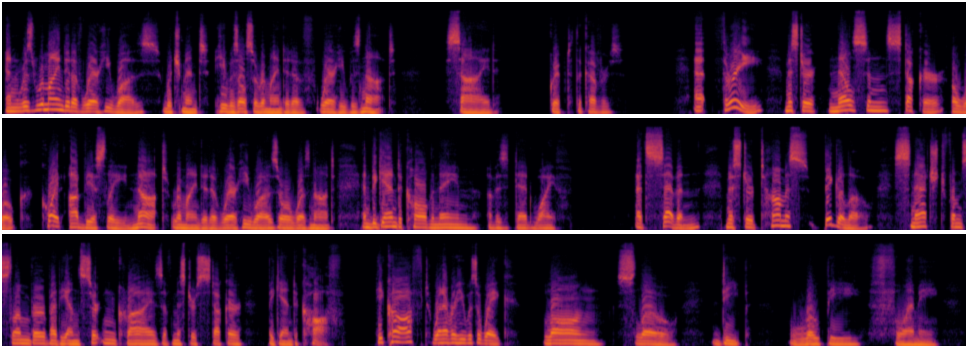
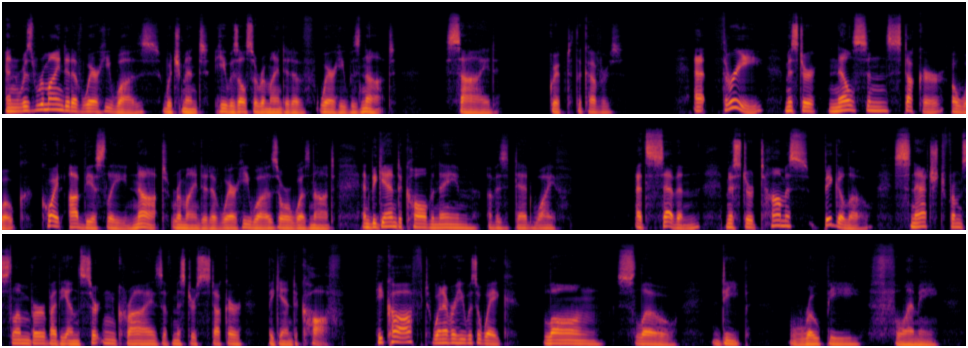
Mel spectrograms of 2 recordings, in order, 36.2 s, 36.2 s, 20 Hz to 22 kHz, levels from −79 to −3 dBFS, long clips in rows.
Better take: second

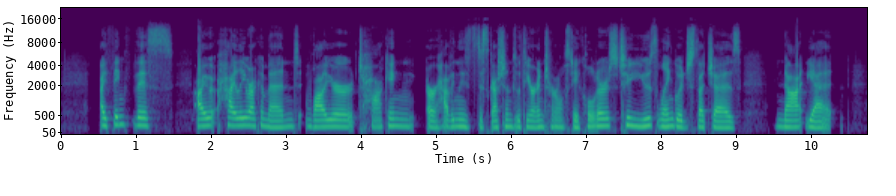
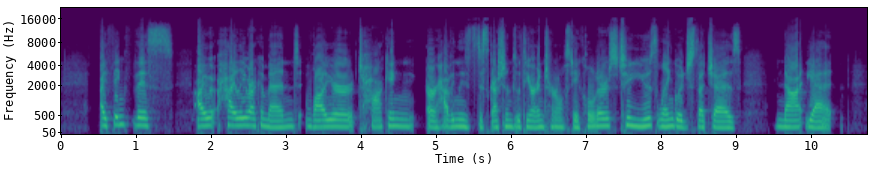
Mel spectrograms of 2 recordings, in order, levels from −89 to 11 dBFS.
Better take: first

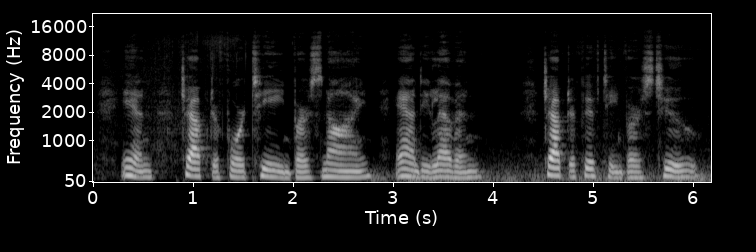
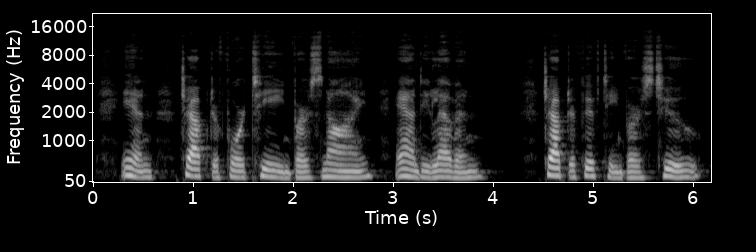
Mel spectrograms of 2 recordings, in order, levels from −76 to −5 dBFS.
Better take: second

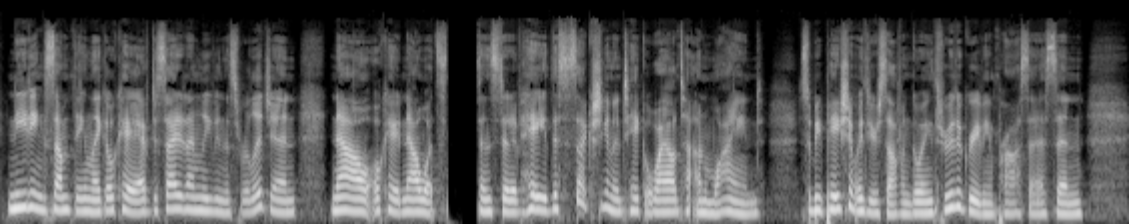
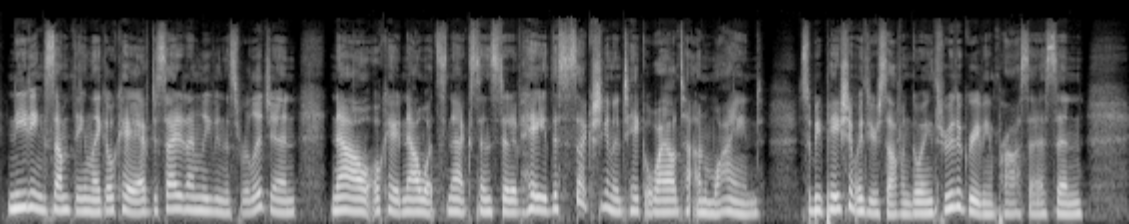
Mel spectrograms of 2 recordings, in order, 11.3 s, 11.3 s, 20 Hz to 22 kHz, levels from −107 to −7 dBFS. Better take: second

